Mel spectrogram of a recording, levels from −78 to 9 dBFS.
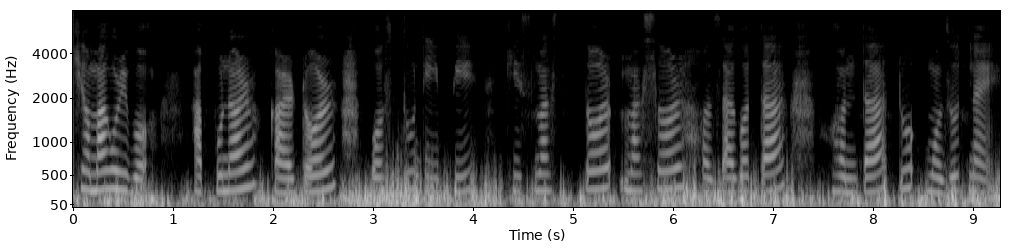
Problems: constant background noise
